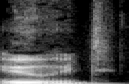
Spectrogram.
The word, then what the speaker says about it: oud: A bouzouki, a doumbek, and an oud.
